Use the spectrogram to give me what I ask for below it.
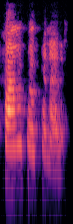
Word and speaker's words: pharmacokinetics: Yeah, pharmacokinetics.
